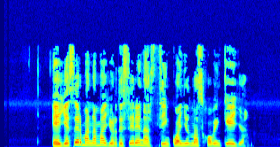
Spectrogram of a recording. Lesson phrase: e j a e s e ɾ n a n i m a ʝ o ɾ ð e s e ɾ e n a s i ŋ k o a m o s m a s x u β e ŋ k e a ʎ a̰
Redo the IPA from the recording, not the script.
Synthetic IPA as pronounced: e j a e s e ɾ m a n a m a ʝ o ɾ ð e s e ɾ e n a s i ŋ k o a ɲ o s m a s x o β e ŋ k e e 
